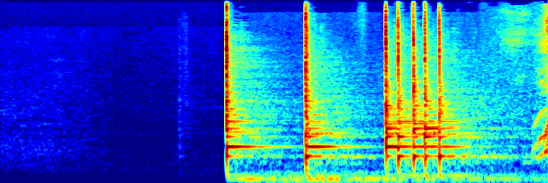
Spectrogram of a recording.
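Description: Near silence, then a youth drum troupe on djembes and marching drums opens its act about a second and a half in: a loud unison hit that rings on, a second hit, then a quick run of sharp strikes near the end.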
